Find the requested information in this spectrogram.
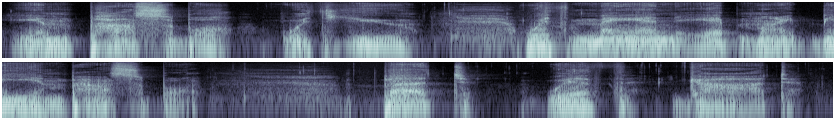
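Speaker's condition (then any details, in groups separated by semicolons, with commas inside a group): Throat cancer survivor; surgery urged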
